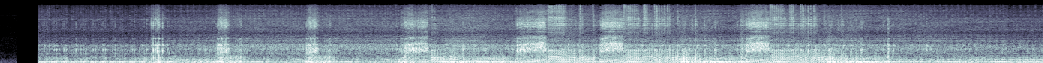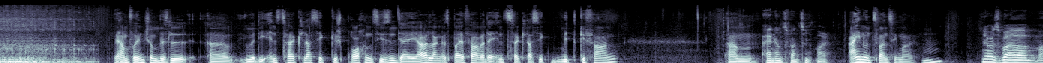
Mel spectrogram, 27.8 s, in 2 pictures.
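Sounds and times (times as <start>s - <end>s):
Saab 96 V4 car engine revving: 0.5s - 15.2s
speech: 15.5s - 22.3s, 23.6s - 27.8s.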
